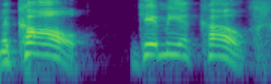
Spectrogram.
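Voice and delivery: put-on very high shriek. Telling a story about someone, acting out his sudden scream. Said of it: "David just screams out".

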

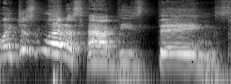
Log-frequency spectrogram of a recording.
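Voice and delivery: put-on ranting shout. Complaining about people taking away beloved characters: mock yelling political talking points. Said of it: "Please stop yelling conservative talking points".

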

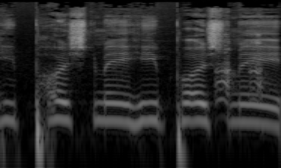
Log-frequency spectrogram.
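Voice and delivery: high, drawn-out sobbing scream, words barely getting out. Retelling what he screamed when the teacher ran over: imitating him screaming while crying. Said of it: "he immediately starts screaming".

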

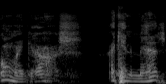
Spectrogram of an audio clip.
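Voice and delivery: very soft, horrified sigh under the breath. Describing how listeners should have reacted: imitating a sigh. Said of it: "you didn't sigh like".

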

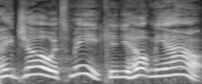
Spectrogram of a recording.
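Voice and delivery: mock calling out. Telling a story, the guy in the hole calls to his friend, calling out from the hole. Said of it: "so the guy calls out".

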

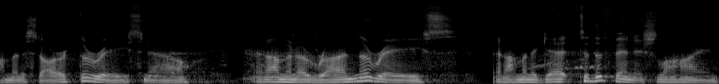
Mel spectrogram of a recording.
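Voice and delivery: slow, deep, plodding, stretched-out tortoise voice. Speaker retells the tortoise at the start of the race, in a tortoise voice. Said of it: "I remember he sounded like".

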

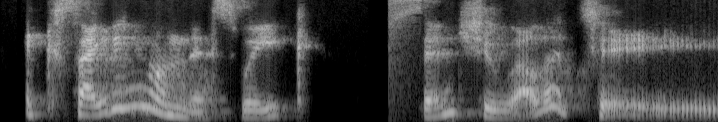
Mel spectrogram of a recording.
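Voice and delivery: slow, swooping, drawn-out sexy voice.

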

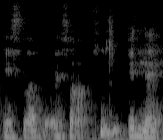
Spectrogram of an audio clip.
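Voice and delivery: whispered, hushed, breathy put-on British accent. Trying out accents after being told one was bad: British accent. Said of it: "I could do like a British accent".

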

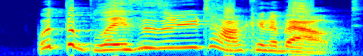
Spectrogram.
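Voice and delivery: shouted outburst. The father answers his wife's accusation, yelling. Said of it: "the father yelled".

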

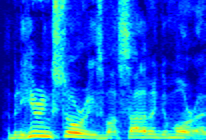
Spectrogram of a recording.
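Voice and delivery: ordinary delivery

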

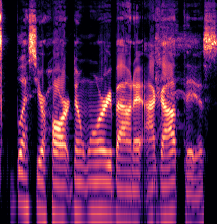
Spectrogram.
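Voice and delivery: put-on loud, high-pitched, sugary, syrupy Southern accent. Voicing a character reassuring a party member with a sickly sweet Deep South manner. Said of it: "Deep South smiles".

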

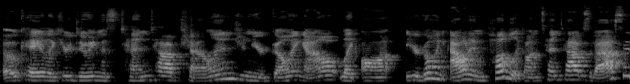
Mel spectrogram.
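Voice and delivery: ordinary talk

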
